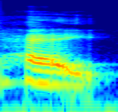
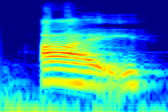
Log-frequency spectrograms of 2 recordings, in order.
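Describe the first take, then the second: First: It sounds like "hey", starting with an h. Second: It sounds like "eye", with no h sound. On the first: The speaker calls it wrong. "don't say hey" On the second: The speaker calls it right. "Just the way you pronounce I, we pronounce this one I"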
